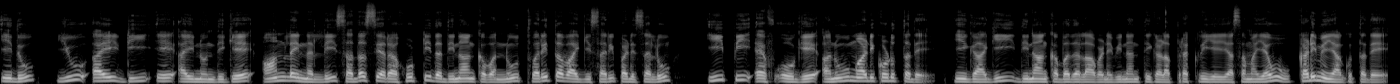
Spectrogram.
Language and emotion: Kannada, neutral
